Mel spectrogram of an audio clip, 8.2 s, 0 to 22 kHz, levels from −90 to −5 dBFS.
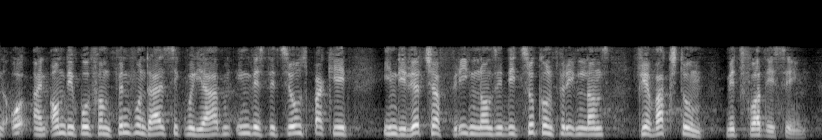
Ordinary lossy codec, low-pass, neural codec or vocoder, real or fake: none; 5.4 kHz; codec, 24 kHz, 0.9 kbps, WavTokenizer, medium speech release version 1; fake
